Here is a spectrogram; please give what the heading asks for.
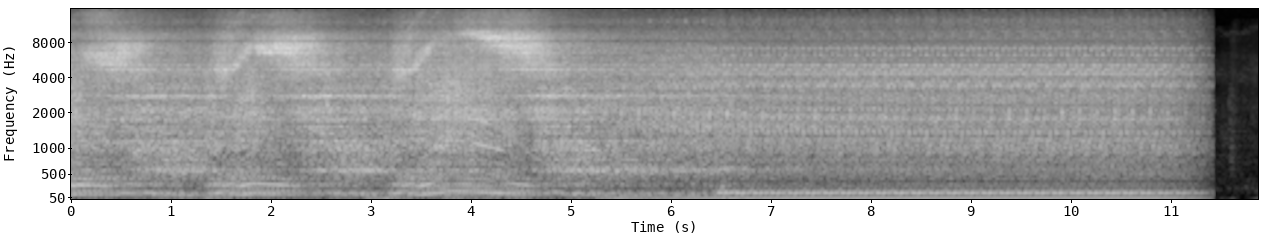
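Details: BMW X5 N57 3.0L diesel being checked for rising oil level from leaking injectors; reassembled and started without bleeding: catches, revs up and down a couple of times, settles to a smooth, steady idle, then shuts off; normal start.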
